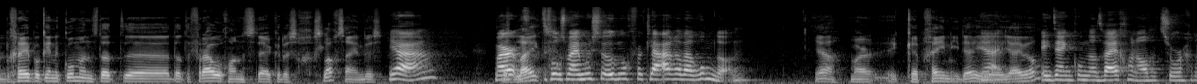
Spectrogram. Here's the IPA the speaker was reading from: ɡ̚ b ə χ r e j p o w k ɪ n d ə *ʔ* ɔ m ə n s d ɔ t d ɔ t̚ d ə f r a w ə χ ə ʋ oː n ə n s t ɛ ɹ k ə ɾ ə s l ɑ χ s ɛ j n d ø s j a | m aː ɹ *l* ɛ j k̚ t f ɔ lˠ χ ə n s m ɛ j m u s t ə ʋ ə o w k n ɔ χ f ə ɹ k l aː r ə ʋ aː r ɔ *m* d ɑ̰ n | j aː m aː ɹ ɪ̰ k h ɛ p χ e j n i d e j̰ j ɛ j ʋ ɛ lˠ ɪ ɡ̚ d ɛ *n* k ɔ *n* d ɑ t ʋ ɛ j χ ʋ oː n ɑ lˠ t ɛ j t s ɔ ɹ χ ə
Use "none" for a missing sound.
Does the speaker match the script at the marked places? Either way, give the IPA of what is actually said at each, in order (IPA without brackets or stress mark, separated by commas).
k, l, m, ŋ, m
